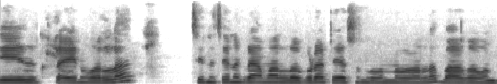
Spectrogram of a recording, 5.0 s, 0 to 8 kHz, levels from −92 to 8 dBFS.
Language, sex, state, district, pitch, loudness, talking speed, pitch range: Telugu, female, Andhra Pradesh, Anantapur, 215 Hz, -15 LUFS, 155 wpm, 205-225 Hz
